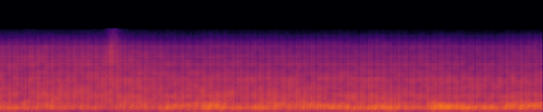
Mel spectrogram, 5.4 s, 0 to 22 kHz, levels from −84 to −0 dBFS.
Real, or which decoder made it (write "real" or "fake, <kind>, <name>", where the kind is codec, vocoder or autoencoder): fake, vocoder, Vocos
